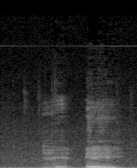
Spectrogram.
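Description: Throat clearing by one person, two rough, harsh bursts in quick succession, the second louder and longer than the first, standing out alone against quiet background.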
